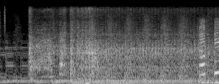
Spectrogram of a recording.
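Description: An engine starting and then running: a rough burst of engine noise begins about a quarter of a second in and holds steady, over a low steady hum.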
